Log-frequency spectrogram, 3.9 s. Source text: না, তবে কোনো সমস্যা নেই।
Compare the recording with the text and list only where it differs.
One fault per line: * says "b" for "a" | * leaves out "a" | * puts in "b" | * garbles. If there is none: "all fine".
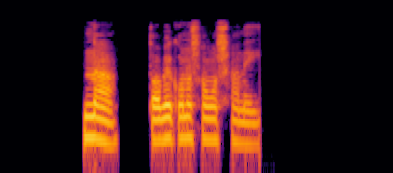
all fine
